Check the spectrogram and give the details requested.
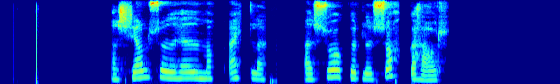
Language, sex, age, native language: Icelandic, female, 40-49, Danish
